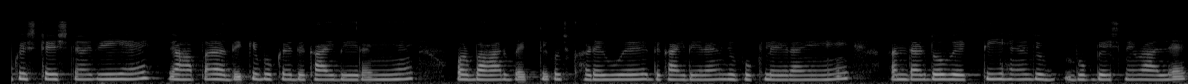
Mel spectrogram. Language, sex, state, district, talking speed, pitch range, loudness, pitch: Hindi, female, Rajasthan, Churu, 185 wpm, 220-235 Hz, -36 LUFS, 225 Hz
